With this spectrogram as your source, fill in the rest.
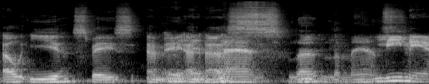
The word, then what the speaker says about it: Le Mans: and that's spelled LE space MANS. Le Mans. Le Mans.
